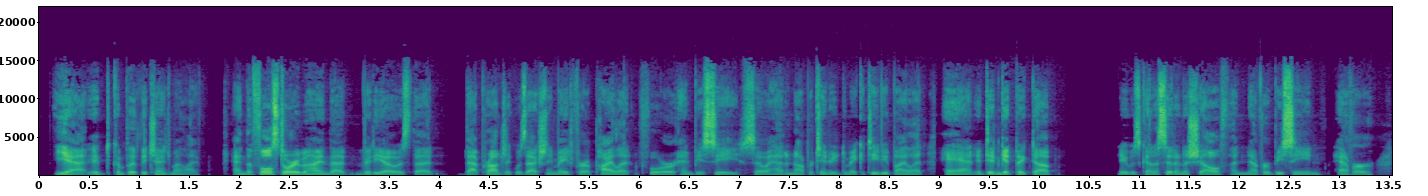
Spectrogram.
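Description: The speaker talks at a very fast pace with an American accent. The pitch varies in an ordinary way, and the sound is dry and close with no echo. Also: man, fairly low pitch for a man. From US South. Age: 40s. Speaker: comedian and prank organizer. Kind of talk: interview conversation.

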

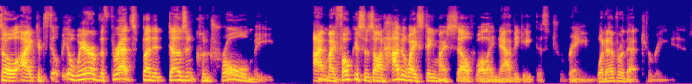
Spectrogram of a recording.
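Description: With vocal fry and a bright, sharp tone, a man speaks at a moderate pace, his fairly high pitch carried by lively intonation. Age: 40s. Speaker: pastoral counselor and author. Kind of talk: interview.

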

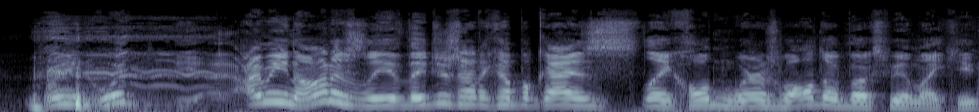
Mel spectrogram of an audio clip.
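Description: A high-pitched man talks very fast with big swings in loudness, amid noticeable background noise. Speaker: podcast co-host. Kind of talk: casual chat. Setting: studio. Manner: animated.

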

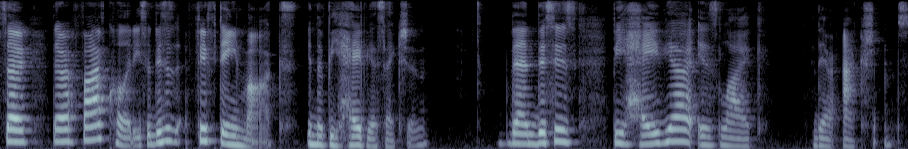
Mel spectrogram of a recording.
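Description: In a very clean recording with a silent background, a woman speaks with an ordinary speaking voice at a medium pitch, fairly slowly and with lively intonation. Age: 20s. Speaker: solo podcast host. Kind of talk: casual monologue. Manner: casual, filler-heavy.

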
